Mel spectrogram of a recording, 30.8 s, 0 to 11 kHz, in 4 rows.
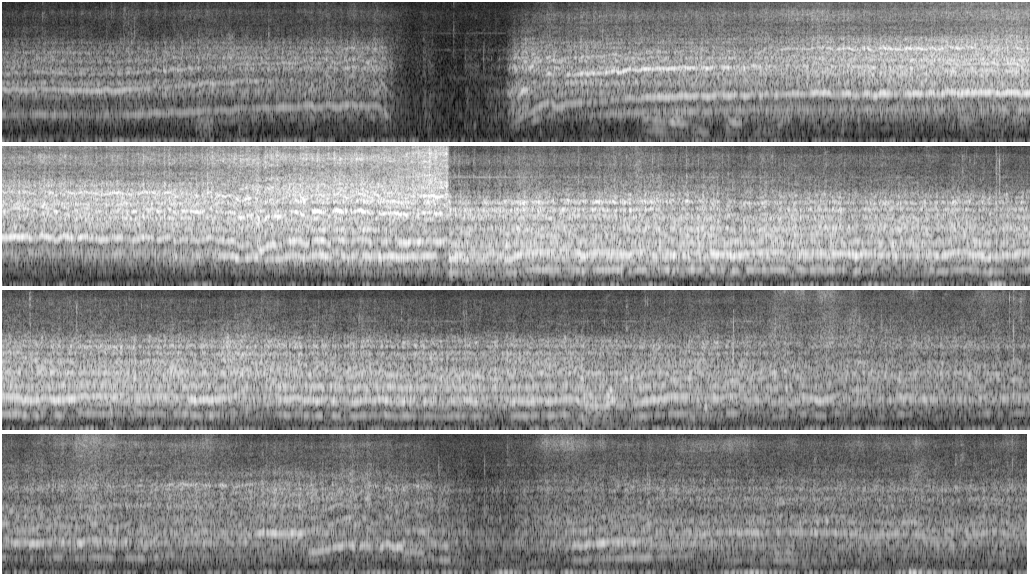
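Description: Traxxas TRX-4 Defender RC crawler's electric motor and gearbox whining as it drives. The pitch rises and falls with the throttle, cutting out briefly about three seconds in.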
